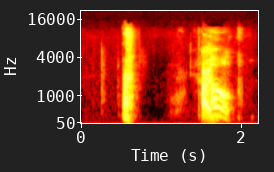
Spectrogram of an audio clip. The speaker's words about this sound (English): He's the dog in the room with his toy, and that's what the squeaking is.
